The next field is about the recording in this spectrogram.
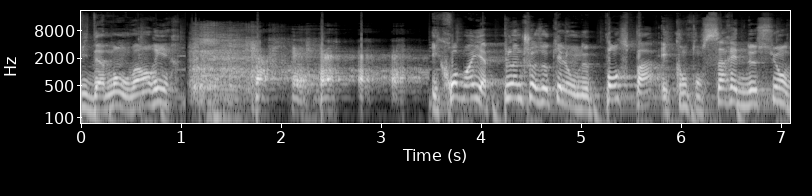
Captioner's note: demonic laughter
